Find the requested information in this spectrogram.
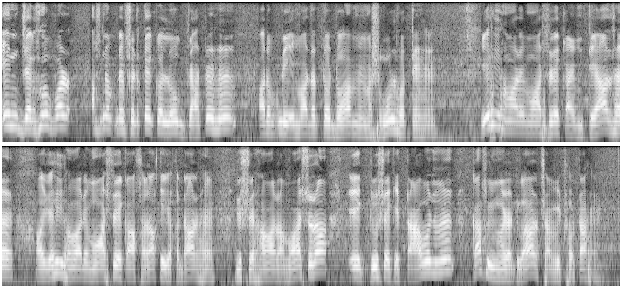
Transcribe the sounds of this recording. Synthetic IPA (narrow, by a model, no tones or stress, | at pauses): ɪnd͡ʒɐɡɦõpɐɾ | ɐpneɐpnefɪɾqekoloːɡd͡ʒaːt̪eɦɛ̃ | ɔːɾɐpniɪbaːd̪ət̪kod̪ʊaːmẽmɐʃɣuːlɦoːt̪eɦɛ̰̃ː | jɐɦiɦɐmaːɾemʊaːʃɾekaɪ̃mt̪ɪjaːzɦɛː | ɔːɾjɐɦiɦɐmaːɾemʊaːʃɾekaxɐlaːqiɪqd̪aːɾɦɛ̰ː | d͡ʒɪsːeɦɐmaːɾamʊaːʃɾa | eːk̚d̪uːsɾeket̪aːʋʊnmẽ | kaːfimɐd̪əd̪ɡaːɾsa̰ːbɪt̪ɦo̰ːt̪aɦɛ̰ː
